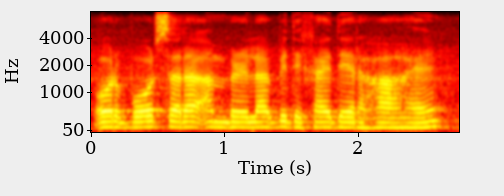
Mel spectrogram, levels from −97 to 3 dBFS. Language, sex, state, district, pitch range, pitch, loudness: Hindi, male, Arunachal Pradesh, Papum Pare, 130-135 Hz, 130 Hz, -17 LUFS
